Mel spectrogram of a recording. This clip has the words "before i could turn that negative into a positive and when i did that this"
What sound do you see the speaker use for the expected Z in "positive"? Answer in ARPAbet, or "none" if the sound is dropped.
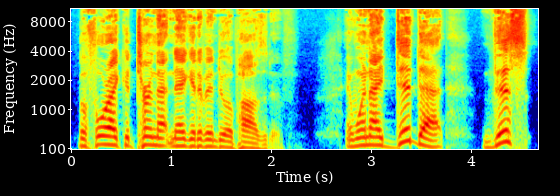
Z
